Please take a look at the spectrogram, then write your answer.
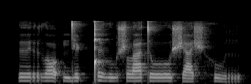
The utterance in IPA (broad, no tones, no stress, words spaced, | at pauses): ɘːrðɔːʔndɪʈ ǃɘðuːʃlˠat oː ʃaːʃhur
